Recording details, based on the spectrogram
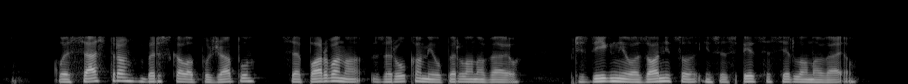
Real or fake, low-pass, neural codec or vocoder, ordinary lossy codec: fake; 3.6 kHz; codec, 16 kHz, 2 kbps, FunCodec, trained on LibriTTS, 25 frames a second; none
